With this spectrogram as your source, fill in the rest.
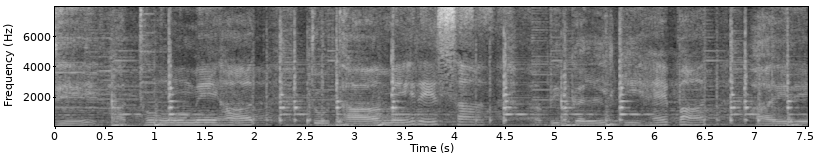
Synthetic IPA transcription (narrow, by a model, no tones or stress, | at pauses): d̪ʱeɦaːt̪ʰõmẽɦaːt̪ʰːud̪ʱameːɾesaːt̪ʰɐbʱiɡəlkiɦɛbaːt̪haːɾe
